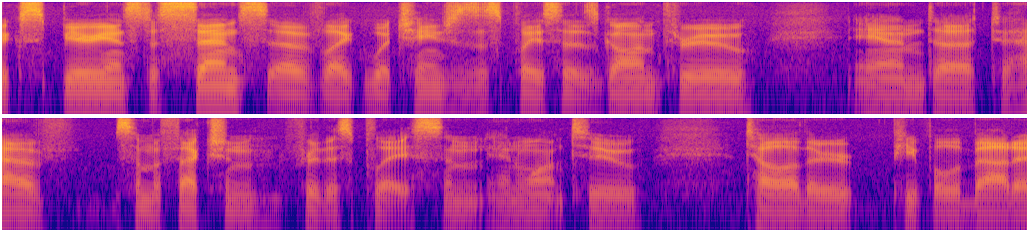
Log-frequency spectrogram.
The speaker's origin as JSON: {"language": "English", "town": "Iowa City", "region": "Iowa", "country": "United States", "tie": "born or raised there", "lives_now": "Baltimore, United States", "said": "I grew up in Iowa City, Iowa, and we lived basically on the edge of town."}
